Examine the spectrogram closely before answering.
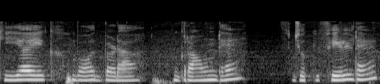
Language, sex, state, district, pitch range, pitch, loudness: Hindi, female, Bihar, Kaimur, 195-215 Hz, 205 Hz, -17 LUFS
